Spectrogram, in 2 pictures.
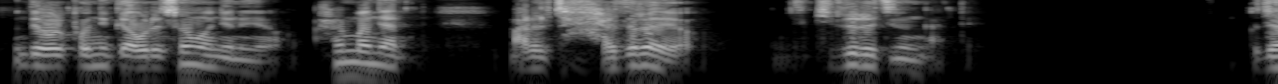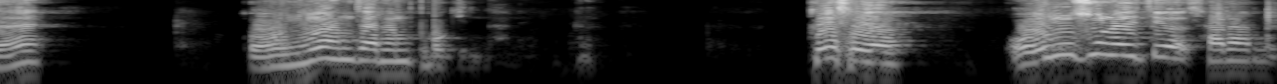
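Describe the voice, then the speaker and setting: Animated man preaching to children. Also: mid-range voice, fairly quick, long pauses, low-quality recording. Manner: animated, questioning the children and answering himself. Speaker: pastor. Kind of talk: children's sermon.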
